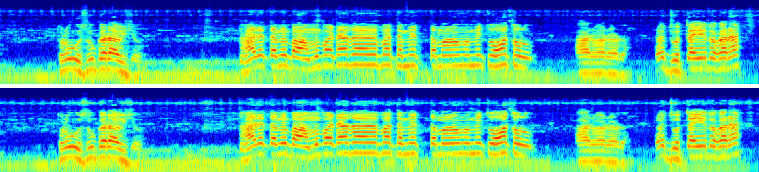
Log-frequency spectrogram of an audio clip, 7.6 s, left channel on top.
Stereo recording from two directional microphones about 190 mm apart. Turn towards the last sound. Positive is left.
turn(degrees=-5)  # may be behind; listen again after turning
